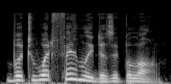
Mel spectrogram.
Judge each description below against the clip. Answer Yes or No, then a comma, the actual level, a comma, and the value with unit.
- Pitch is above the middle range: No, medium, 160 Hz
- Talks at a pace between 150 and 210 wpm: No, fast, 245 wpm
